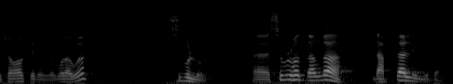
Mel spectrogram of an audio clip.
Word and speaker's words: 스불론: 발음을 정확히 해야 됩니다. 뭐라고요? 스불론.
